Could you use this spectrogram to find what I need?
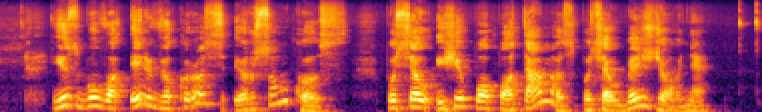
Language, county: Lithuanian, Utena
